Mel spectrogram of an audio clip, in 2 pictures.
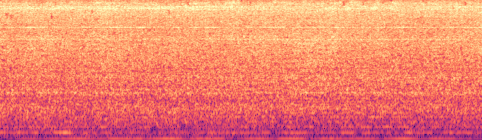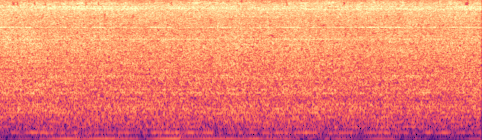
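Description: A Twin Otter propeller plane in a flight video game, flying over Peru, holds a steady, even engine drone with a low hum throughout, close and constant, with no talking.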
